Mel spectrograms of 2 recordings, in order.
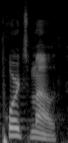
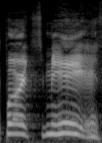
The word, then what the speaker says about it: Portsmouth: Virginia Norfolk port's mouth it's spelled Portsmouth my my Mexican ass kept saying Portsmouth and the people were there it's Portsmith Portsmith I went on Portsmouth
